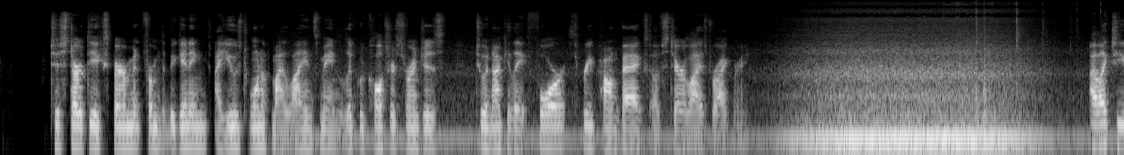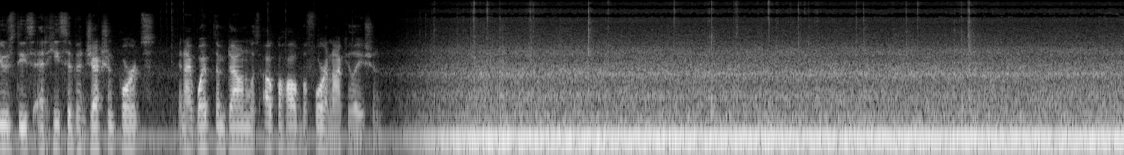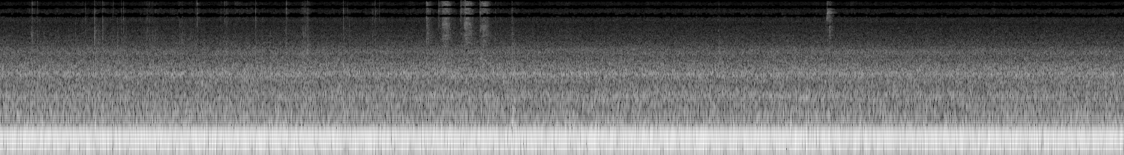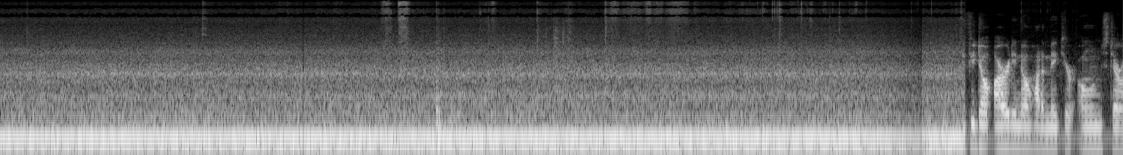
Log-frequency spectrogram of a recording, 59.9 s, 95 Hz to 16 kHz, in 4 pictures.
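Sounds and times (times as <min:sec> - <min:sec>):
blower humming: 0:10.2 - 0:14.6, 0:20.2 - 0:57.9.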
